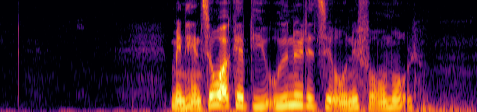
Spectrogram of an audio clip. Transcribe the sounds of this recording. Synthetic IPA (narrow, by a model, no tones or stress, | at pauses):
menɦænso̝ɐ̰kʰæb̥liːʔuð̞ˠnød̥ð̞̩ˠt͡sʰe̝lɔ̽nəfɒːmɔ̰̽ːl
